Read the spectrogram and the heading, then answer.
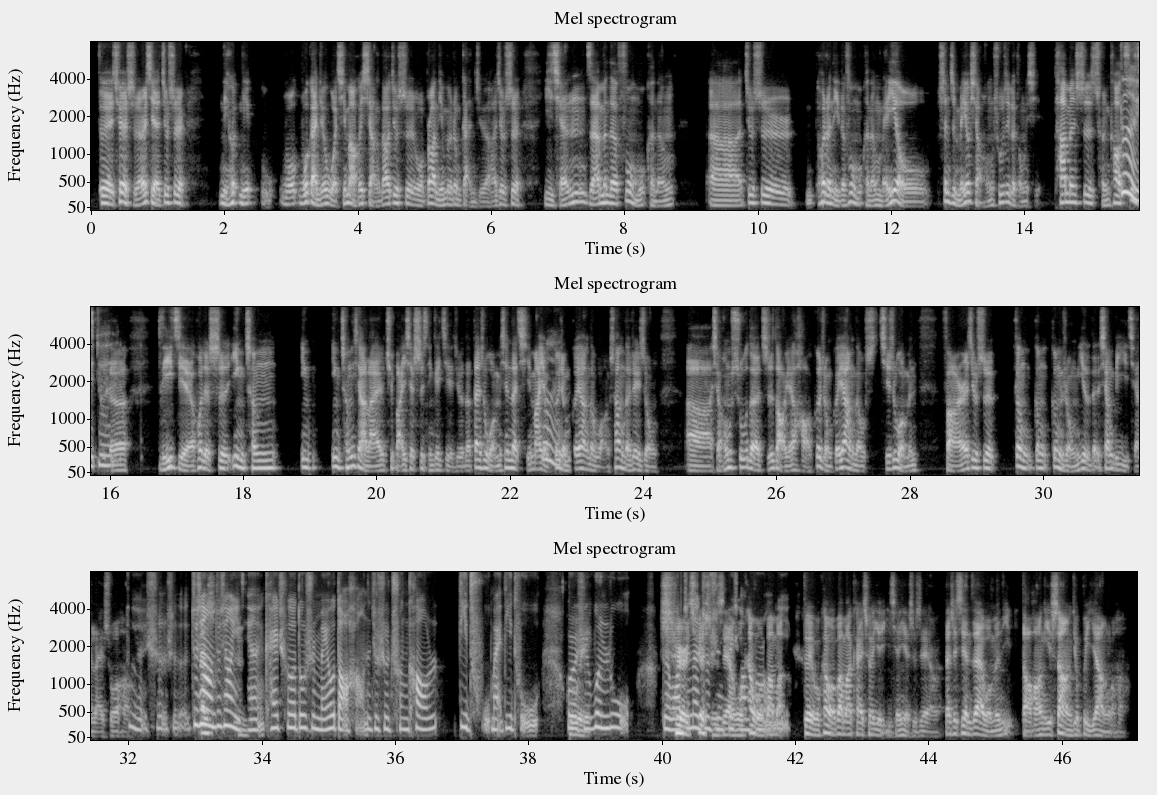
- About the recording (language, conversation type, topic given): Chinese, podcast, 有没有哪一刻让你觉得自己真的长大了？
- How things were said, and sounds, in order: laughing while speaking: "是"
